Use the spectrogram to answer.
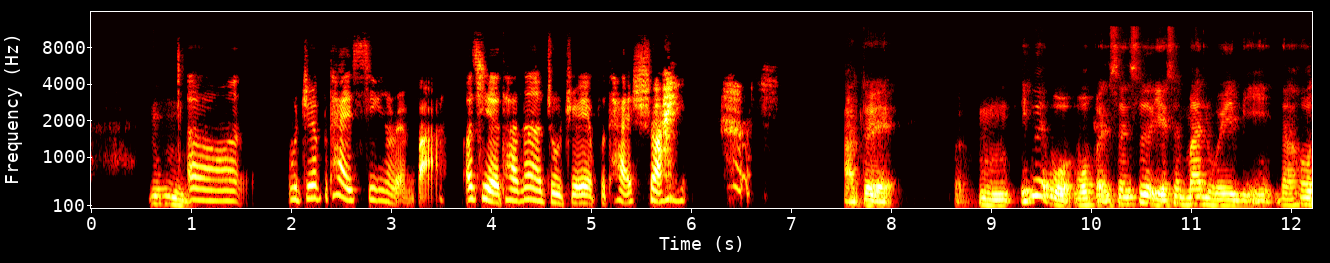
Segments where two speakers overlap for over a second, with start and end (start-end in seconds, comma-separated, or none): none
